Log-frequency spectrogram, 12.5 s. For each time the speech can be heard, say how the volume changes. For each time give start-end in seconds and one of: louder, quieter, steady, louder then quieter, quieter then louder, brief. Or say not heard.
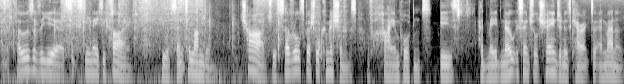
0.0-12.4 steady.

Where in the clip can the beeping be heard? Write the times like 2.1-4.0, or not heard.
not heard.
